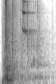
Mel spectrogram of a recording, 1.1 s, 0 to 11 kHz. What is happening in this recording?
Door open inside03
Opening a wooden door with a squeaky metal handle. Natural indoors reverberation.
door, inside, open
